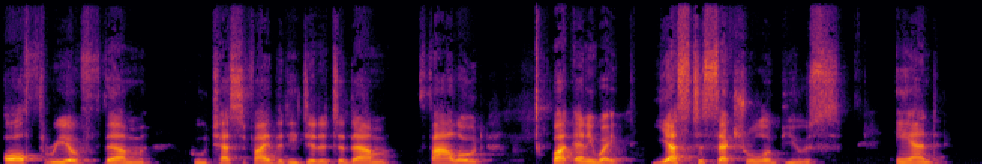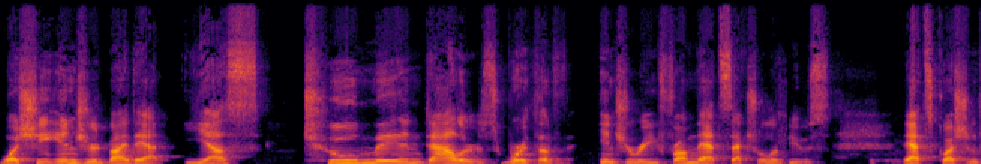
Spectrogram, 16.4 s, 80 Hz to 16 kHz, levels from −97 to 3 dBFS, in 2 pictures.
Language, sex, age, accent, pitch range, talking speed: English, female, 50-69, American, 145-190 Hz, 135 wpm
